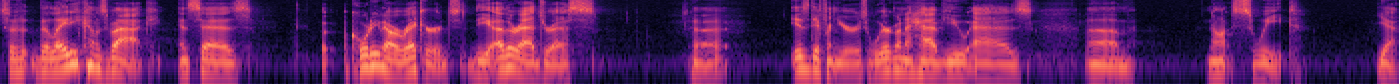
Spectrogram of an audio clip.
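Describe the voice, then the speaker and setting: A man with a Southern US accent speaks at a very slow pace in a medium pitch, his playful tone and lively intonation broken by long, frequent pauses. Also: very clean recording, silent background. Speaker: podcast co-host. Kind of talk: casual banter with Bible study. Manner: joking, playful.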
